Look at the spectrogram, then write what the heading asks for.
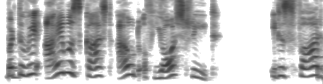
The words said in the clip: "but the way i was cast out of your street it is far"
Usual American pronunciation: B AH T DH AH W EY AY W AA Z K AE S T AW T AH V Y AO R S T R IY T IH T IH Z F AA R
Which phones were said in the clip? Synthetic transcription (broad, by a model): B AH T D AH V EY AY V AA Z K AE S T AW T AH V Y AO R S T R IY T IH T IH Z F AA R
